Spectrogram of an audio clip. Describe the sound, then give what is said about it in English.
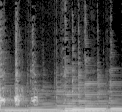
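Several full-grown broad-breasted white turkeys gobbling on a farm in autumn, with a few rapid warbling gobbles at the start and overlapping lower calls that drone on after them, with no voices. “they're full grown, so they're pretty big birds. They are broad-breasted white turkeys.”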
